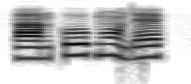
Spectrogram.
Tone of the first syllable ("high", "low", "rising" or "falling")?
low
